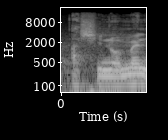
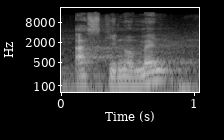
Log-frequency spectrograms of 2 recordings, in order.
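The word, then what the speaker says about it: Aeschynomene: Il y a aussi d'autres plantes qui ont été introduites comme certains l'appellent achinomène, d'autres prononcent le S et disent aschinomène.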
